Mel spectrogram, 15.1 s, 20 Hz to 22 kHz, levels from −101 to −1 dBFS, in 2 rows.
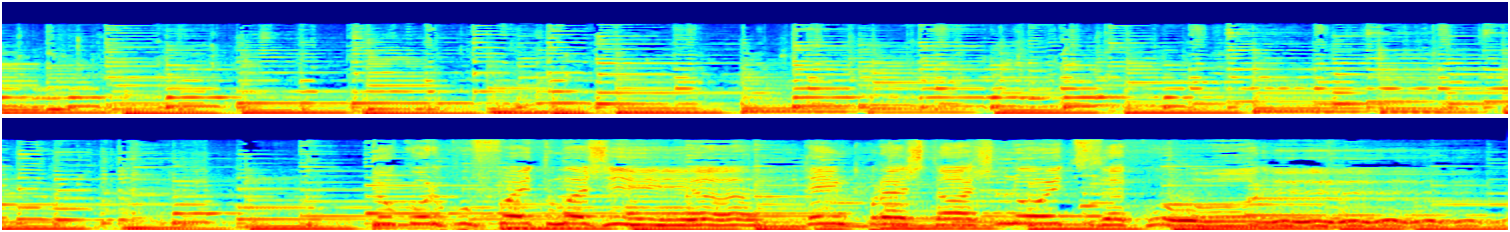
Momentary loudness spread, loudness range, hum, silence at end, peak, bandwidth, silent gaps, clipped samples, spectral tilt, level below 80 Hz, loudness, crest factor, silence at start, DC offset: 9 LU; 7 LU; none; 0 s; 0 dBFS; 10.5 kHz; none; under 0.1%; -6 dB/octave; -20 dBFS; -15 LUFS; 14 dB; 0 s; under 0.1%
